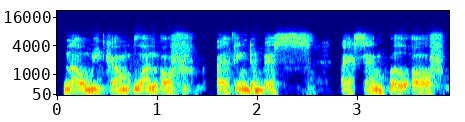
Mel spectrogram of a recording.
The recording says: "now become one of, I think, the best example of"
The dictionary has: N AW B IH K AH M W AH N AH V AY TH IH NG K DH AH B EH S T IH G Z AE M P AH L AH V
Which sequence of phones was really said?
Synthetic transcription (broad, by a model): N AW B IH K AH M W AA N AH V AY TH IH NG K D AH B EH S T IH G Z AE M P AH L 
